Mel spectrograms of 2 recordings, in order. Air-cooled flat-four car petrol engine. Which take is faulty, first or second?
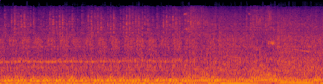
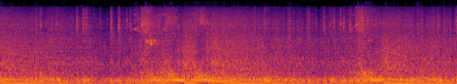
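second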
